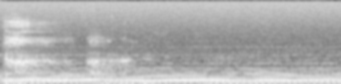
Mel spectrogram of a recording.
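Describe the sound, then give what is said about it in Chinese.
A long, drawn-out yawn: a breathy intake followed by a sustained, voiced groan-like tone that holds steady for a few seconds, heard on its own with no talking. It is the hundredth in a series of yawns. “九十九个哈欠，第一百个哈欠。”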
